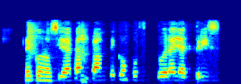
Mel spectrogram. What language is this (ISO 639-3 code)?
spa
